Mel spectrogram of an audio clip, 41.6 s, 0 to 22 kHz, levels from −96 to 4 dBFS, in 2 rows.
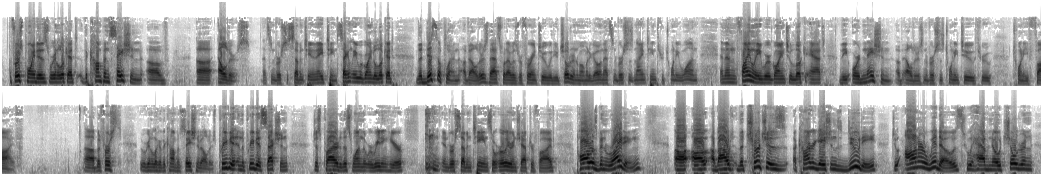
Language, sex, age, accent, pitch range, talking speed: English, male, 40-59, American, 115-165 Hz, 170 wpm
